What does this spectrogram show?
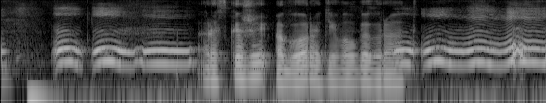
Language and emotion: Russian, sad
